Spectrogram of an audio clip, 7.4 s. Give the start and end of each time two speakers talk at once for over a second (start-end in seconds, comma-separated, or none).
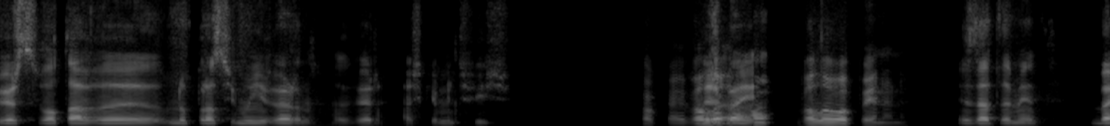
none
